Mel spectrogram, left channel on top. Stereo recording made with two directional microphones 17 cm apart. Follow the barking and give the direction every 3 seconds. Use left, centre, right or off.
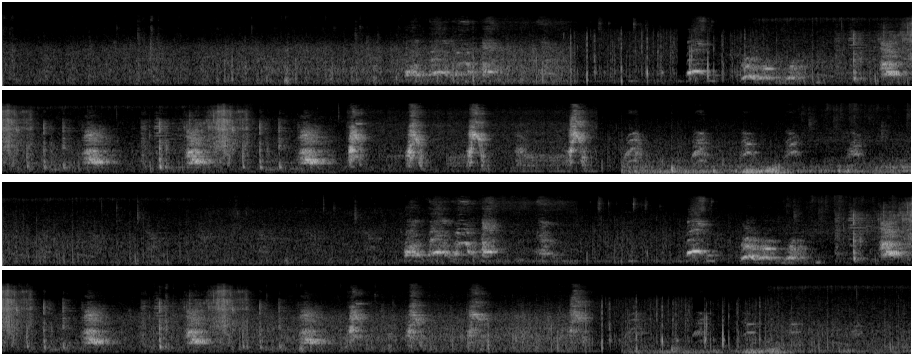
right, right, right, centre, left, left.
